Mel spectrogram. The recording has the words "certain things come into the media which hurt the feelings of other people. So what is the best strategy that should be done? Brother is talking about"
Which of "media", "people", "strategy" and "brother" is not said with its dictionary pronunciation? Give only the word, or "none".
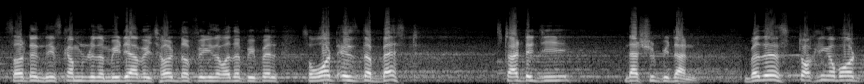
brother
